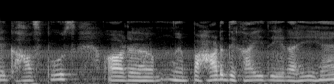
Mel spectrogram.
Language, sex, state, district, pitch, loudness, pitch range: Hindi, female, Himachal Pradesh, Shimla, 190 Hz, -19 LUFS, 185-205 Hz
